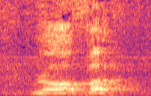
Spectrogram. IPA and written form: ˈrɑːvə (rather)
